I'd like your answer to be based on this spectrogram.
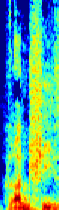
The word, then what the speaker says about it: Ranchi: Ranchi sagen es die Inder.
